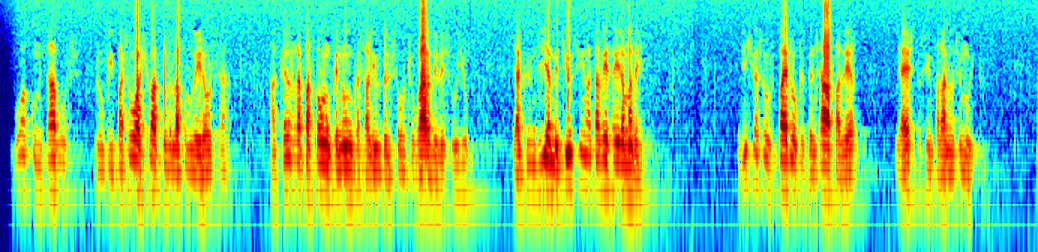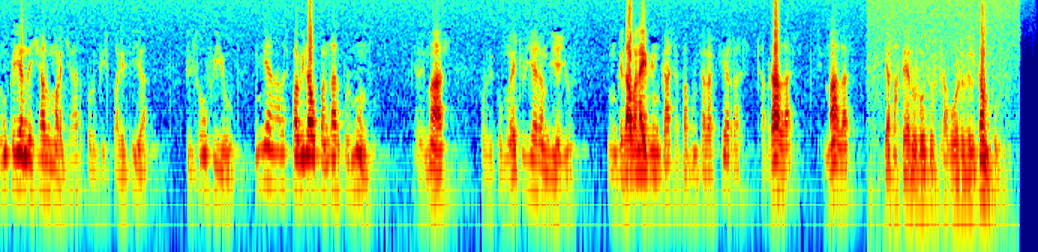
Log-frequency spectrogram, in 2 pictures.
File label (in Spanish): asturiano occidental; Western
